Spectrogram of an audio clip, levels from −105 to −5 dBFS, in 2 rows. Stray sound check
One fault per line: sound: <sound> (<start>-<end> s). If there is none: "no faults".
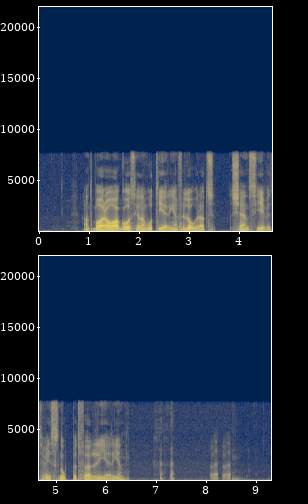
sound: laugh (6.9-7.4 s)
sound: laugh (8.1-8.5 s)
